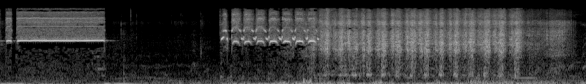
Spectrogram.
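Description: A racing pigeon arrives home at the loft during a hard derby race in San Fernando, La Union. A steady electronic tone sounds first, then a pause, then a sustained run of rapid, close wing-flapping bursts with no talk.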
